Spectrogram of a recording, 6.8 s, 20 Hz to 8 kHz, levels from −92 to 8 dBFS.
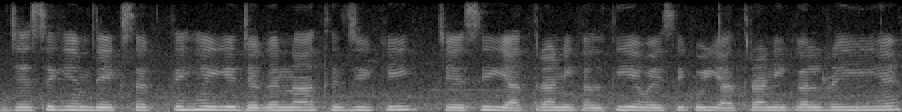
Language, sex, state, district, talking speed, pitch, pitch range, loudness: Hindi, female, Uttar Pradesh, Deoria, 175 wpm, 195 Hz, 190-205 Hz, -24 LUFS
